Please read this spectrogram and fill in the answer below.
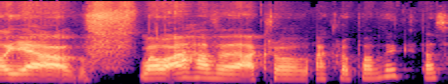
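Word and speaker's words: Akrapovič: Oh yeah, well I have a Acropovic, that's how you say it.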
